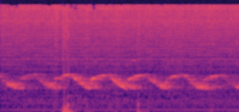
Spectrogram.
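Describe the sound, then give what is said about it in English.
Emergency vehicle sirens wail faintly, with a steady, repeating rise-and-fall cycle sweeping up and down several times and a few dull thumps underneath. “That's a lot of sirens.”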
